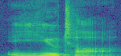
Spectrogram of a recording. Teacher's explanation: Two syllables, stress is on that first syllable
